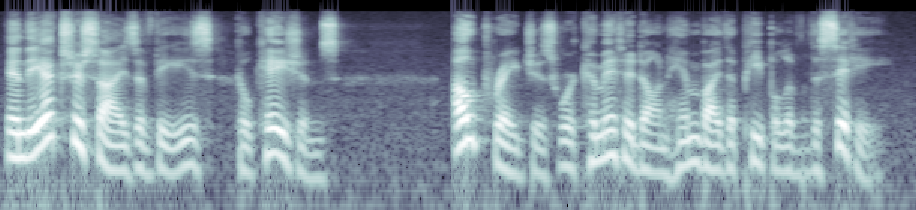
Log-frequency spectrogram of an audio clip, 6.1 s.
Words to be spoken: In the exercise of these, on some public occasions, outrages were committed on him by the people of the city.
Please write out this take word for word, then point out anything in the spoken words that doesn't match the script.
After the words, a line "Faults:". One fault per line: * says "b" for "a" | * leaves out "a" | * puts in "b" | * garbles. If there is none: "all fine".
In the exercise of these, occasions, outrages were committed on him by the people of of the city.
Faults:
* leaves out "on some public"
* puts in "of"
